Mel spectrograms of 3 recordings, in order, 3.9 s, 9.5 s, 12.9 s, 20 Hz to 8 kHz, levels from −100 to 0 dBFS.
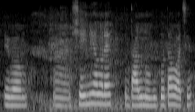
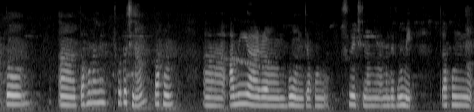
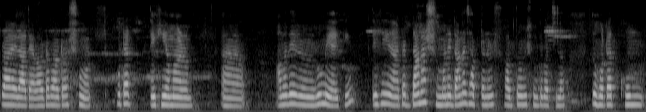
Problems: constant background noise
